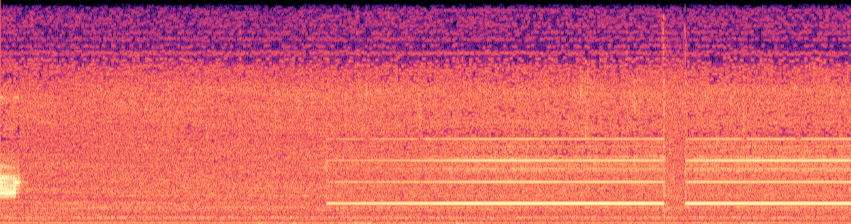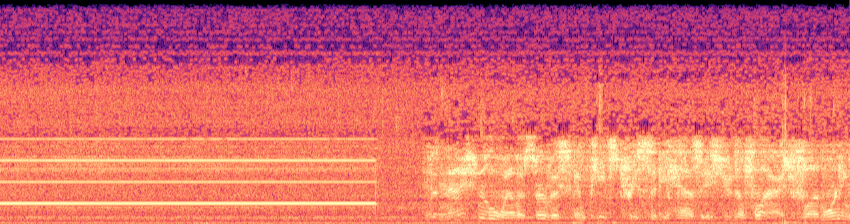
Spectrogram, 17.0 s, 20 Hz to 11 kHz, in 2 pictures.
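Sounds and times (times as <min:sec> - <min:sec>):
low radio hum: 0:00.0 - 0:17.0
long high warning beep: 0:03.3 - 0:12.3.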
